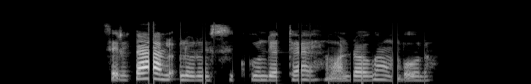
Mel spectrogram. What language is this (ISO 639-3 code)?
luo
